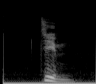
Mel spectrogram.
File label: "tsim2"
